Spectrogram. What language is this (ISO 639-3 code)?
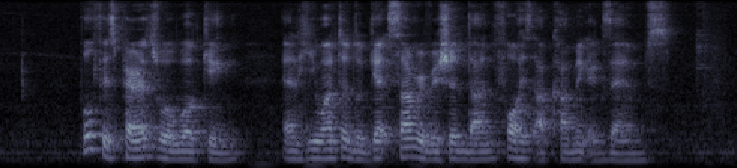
eng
